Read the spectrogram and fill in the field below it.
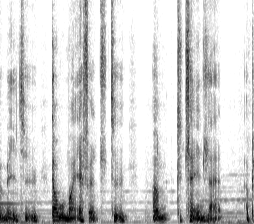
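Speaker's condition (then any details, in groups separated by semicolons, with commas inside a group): Cerebral palsy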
